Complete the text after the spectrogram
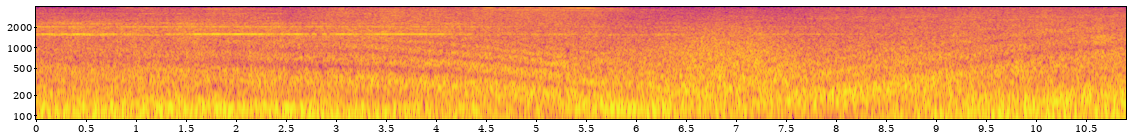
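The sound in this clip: Jet airliner engines run before takeoff, a steady, even roar with a thin high whine threaded through it, continuous for the whole stretch with no voices.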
